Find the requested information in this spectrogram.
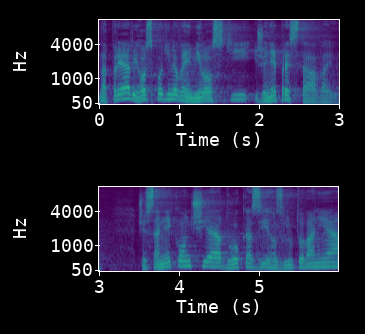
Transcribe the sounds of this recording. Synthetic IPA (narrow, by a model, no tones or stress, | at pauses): napɾɛjaʋiɦɔspɔɟinɔʋɛjmilɔsciʒɛɲɛpɾɛst̪aːʋa̰juː | ʒ̥ɛsaɲɛkɔnt͡ʃɪad̪ʊɔkazijɛɦɔzʎut̪ɔʋaɲɪa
